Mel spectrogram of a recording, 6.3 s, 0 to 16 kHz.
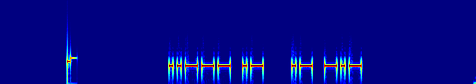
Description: Morse code, heard as a keyed tone, about 22 wpm, 700 Hz. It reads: 2A AK
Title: Field Day Exchanges Encore - 22wpm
